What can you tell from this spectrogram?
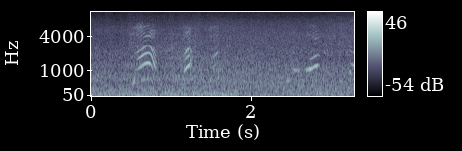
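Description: Waves roll up onto the shore of a beach on a sunny 80-degree day in a steady, continuous wash of surf, with a few brief high-pitched chirps rising above it.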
